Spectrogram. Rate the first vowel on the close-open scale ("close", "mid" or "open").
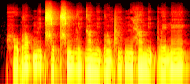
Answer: mid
